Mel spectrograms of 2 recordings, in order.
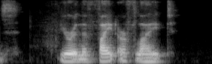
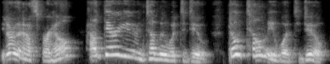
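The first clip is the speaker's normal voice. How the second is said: imitating a scolding elder; 8 semitones higher than usual. Mimicking the bossy voices she grew up with, scolding. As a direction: voice the stern parent who said it. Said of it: "I heard that many times for myself".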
